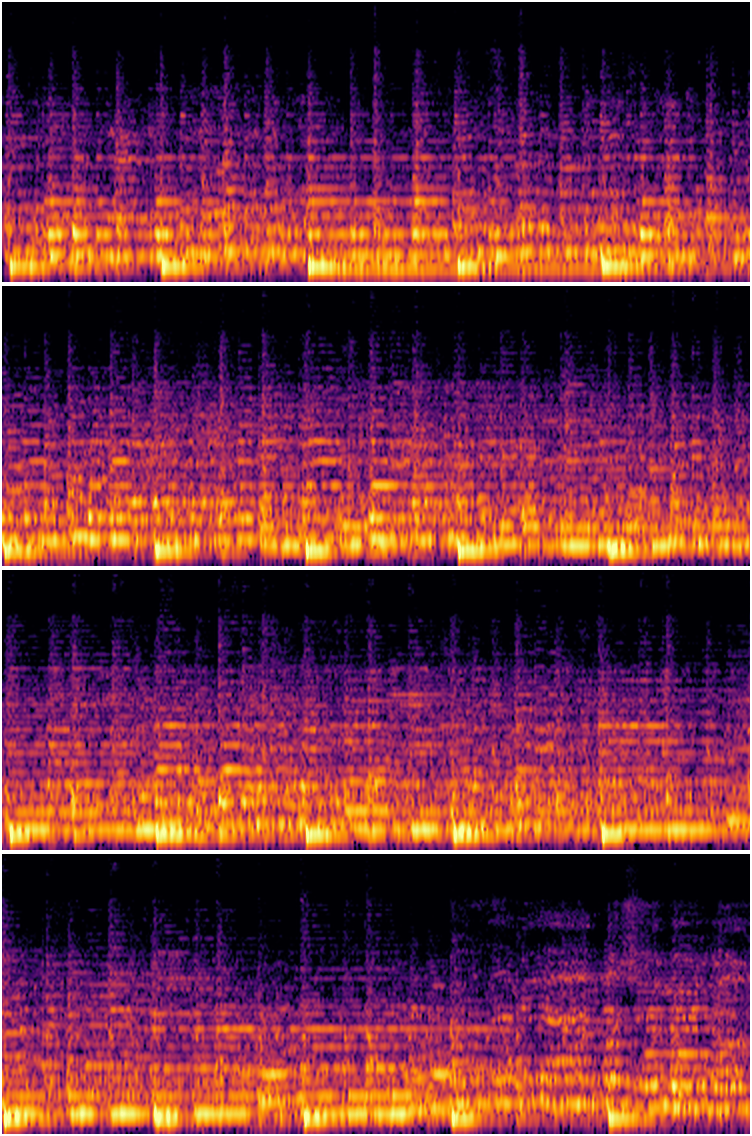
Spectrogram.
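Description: Live Turkish folk music on plucked strings: a bağlama (long-necked saz) and a round-bodied, banjo-like cümbüş playing together with rapid picked notes over a moving low line.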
